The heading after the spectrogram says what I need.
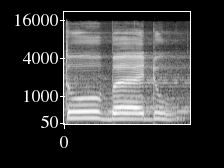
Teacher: Cara bacanya huruf banya dipantulkan dengan pantulan ringan. Tubu kedengaran suara bunyi be. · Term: qalqalah sugra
